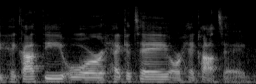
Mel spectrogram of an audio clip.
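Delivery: three forms of Hecate: heh-KAH-tee, HEK-uh-tay, heh-KAH-tay; interchangeable pronunciations. Shown as a demonstration. Witch listing forms she uses interchangeably, varied pronunciations. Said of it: "I'll usually say interchangeably".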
